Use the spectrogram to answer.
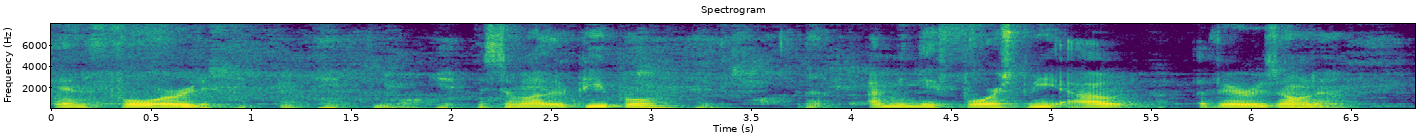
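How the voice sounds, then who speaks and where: A man speaks at a fairly slow pace, leaving long, frequent pauses. Audible room echo and noticeable background noise are present. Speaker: homeless man on skid row vlogging. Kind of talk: personal video monologue. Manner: halting, repeated words.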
